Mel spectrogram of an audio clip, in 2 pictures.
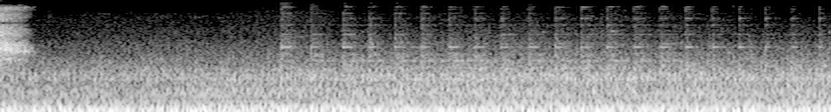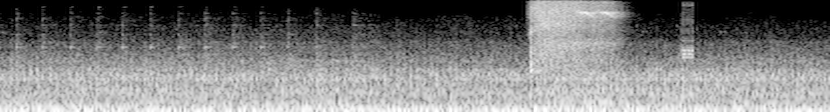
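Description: A Neoplan Skyliner double-decker coach in a driving simulator releases an air brake hiss, a brief sharp burst near the end over a steady low engine drone, with faint repeated ticks throughout.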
